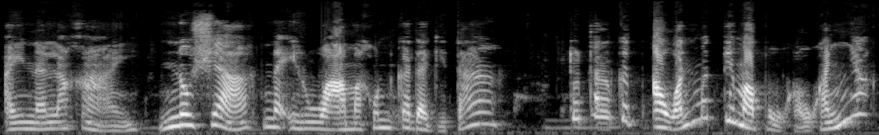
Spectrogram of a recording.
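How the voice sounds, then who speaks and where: A woman's voice: mid-range voice, wildly swooping pitch, a little slow, pushed and bright, exaggerated voice. An actress playing a patient, caring wife of an old man in an Ilocano radio comedy, with an Ilocano accent. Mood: reassuring.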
